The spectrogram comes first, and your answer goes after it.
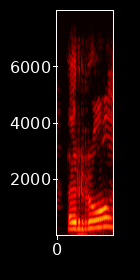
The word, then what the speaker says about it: rho: लिखा भी जाता है, लेकिन इसको प्रोनाउंसिएशन के हवाले से हमने यहाँ पर बता दिया कि रो इसको बोला जाता है, इसको कहा जाता है, और ग्रीक का वर्ड है ये, और इस तरह से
